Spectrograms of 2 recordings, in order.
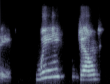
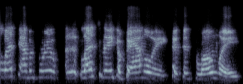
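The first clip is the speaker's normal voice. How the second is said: tearful; 7 semitones higher than usual. Real, not acted. Lonely older woman near tears.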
